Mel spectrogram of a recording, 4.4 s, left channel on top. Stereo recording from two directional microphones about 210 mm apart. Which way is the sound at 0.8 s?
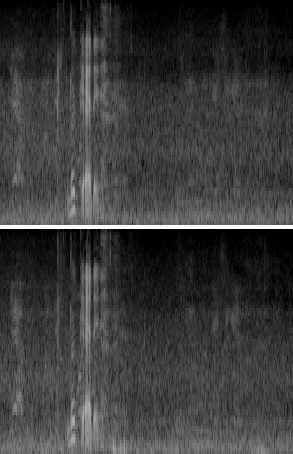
10° right (ahead or behind).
